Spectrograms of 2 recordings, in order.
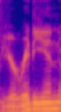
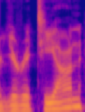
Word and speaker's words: Eurytion: I kept acting like the U was after the R, which it wasn't, and I came so close to catching that, and then I listened to that pronunciation website, and it said it weird, and then I got all screwed up. I've done episodes in the future, so save your emails. I know it's Eurydion or Eurytion or something like that.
